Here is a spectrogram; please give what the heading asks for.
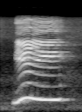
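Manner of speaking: high, loud squeal of delight; excited cheer. Real, not acted. Owner cheering her pets, squealing with joy. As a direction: cheer them on with a bright squeal.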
